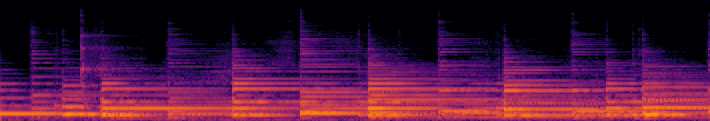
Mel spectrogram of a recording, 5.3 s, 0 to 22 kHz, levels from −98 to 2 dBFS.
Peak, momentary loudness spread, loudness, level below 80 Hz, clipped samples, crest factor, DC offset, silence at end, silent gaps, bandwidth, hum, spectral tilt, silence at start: -16 dBFS; 6 LU; -31 LUFS; -64 dBFS; under 0.1%; 16 dB; under 0.1%; 0 s; none; 7.2 kHz; none; -8.5 dB/octave; 0 s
